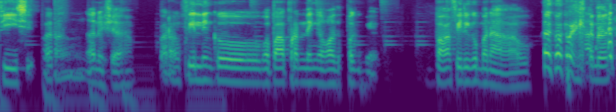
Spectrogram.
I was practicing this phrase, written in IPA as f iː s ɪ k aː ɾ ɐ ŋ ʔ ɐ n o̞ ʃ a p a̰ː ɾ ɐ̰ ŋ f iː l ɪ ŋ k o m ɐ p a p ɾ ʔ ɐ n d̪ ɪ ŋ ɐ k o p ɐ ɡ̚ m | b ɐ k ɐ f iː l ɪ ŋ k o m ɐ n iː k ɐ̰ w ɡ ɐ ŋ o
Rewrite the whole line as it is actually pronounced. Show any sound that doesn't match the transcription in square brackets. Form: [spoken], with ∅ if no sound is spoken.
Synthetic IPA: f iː s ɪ [p] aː ɾ ɐ ŋ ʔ ɐ n o̞ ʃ a p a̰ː ɾ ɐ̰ ŋ f iː l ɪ ŋ k o m ɐ p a p ɾ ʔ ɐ n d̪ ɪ ŋ ɐ k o p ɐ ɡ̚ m | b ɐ k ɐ f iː l ɪ ŋ k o m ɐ n [aː] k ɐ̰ w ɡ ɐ [n] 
